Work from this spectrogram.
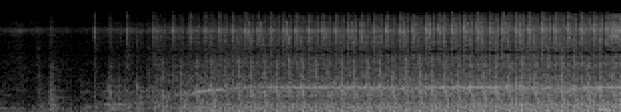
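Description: A sewing machine stitches fabric up close, its rapid needle beat speeding up over the first couple of seconds and then running as a steady, even mechanical rattle with no talking.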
